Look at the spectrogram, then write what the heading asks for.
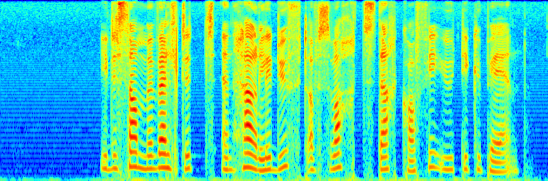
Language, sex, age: Norwegian, female, 31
